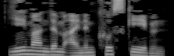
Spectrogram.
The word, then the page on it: Jemandem einen Kuss geben: German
